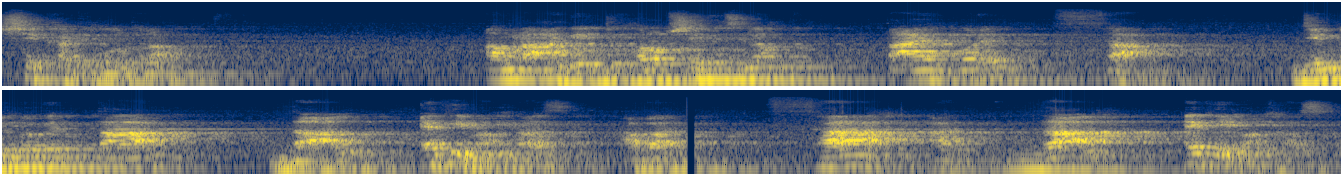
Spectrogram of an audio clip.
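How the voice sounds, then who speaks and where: A man's voice: fairly high pitch, measured pace, long pauses, heavy reverb, far from the mic, a little hiss or hum, low-quality recording. A man teaching Quran pronunciation in a patient lesson, drawing out each letter in long sung calls.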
